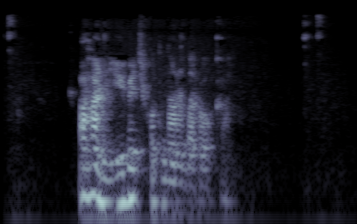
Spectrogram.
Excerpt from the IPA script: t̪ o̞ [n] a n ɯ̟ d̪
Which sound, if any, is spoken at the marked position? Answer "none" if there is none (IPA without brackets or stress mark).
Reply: n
